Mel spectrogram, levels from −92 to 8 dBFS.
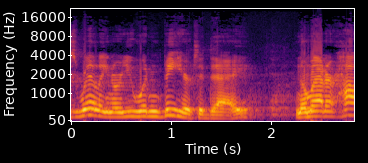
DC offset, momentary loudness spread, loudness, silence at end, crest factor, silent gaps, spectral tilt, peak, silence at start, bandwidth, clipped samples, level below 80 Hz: under 0.1%; 7 LU; -11 LUFS; 0 s; 10 dB; none; -6.5 dB/octave; 0 dBFS; 0 s; 11 kHz; 0.4%; -52 dBFS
